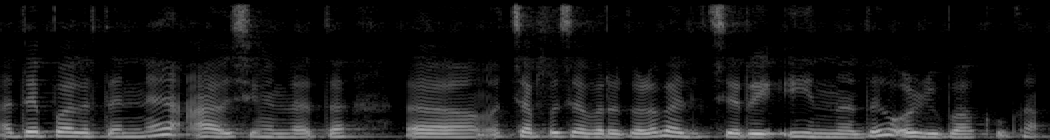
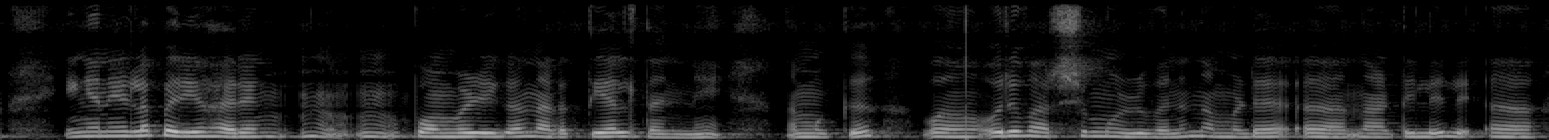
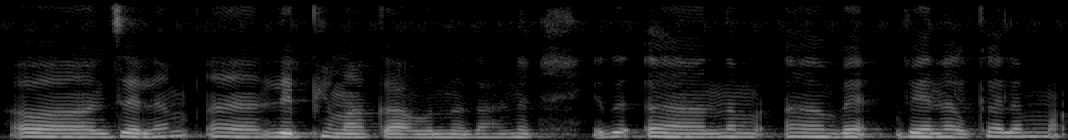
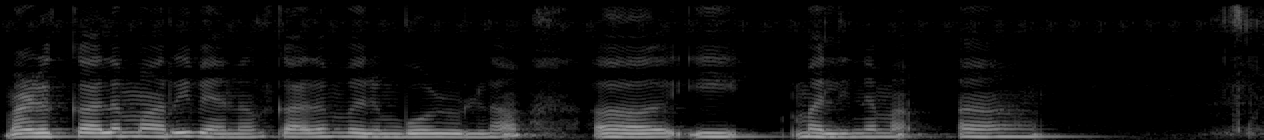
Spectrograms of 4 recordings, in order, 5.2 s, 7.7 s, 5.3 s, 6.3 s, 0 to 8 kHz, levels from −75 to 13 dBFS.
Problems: low volume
